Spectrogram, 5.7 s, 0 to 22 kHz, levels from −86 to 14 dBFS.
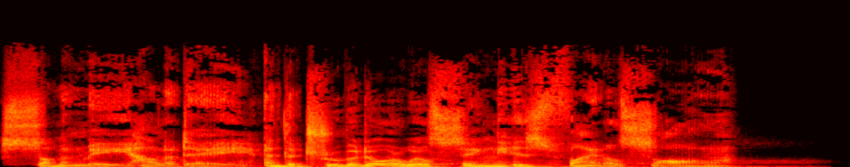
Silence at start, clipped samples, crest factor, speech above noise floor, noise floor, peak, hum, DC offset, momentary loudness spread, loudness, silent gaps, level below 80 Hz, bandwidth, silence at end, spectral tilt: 0 s; under 0.1%; 18 dB; 31 dB; -53 dBFS; -4 dBFS; none; under 0.1%; 5 LU; -21 LUFS; none; -48 dBFS; 16.5 kHz; 0.55 s; -3.5 dB/octave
